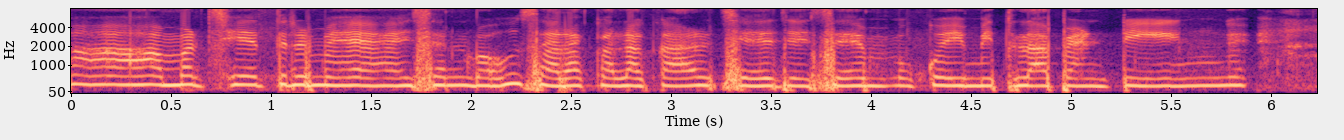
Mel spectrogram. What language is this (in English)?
Maithili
